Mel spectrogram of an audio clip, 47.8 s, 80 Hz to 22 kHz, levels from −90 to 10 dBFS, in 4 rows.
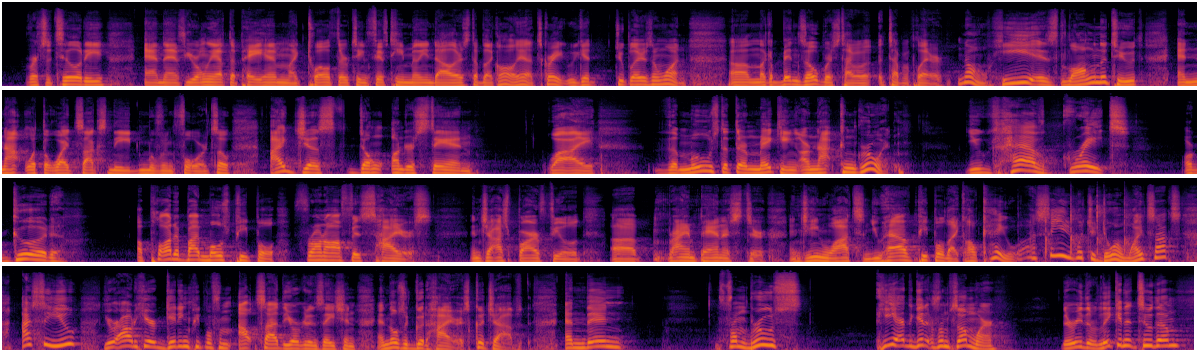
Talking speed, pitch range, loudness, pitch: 175 wpm, 105-155 Hz, -25 LUFS, 125 Hz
